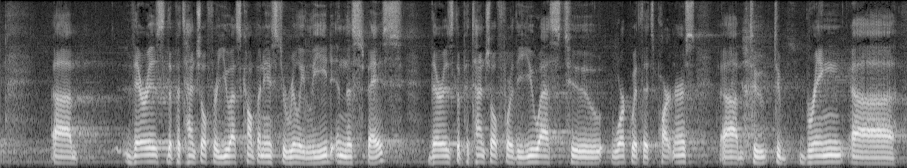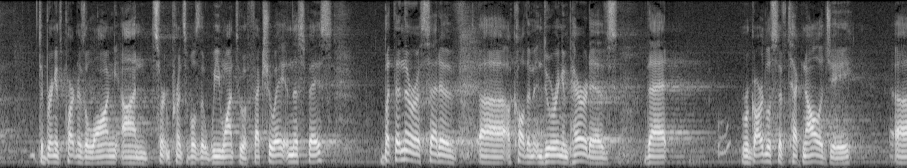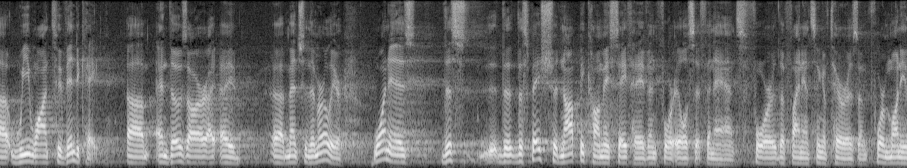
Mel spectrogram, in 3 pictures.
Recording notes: Live from Money20/20 USA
